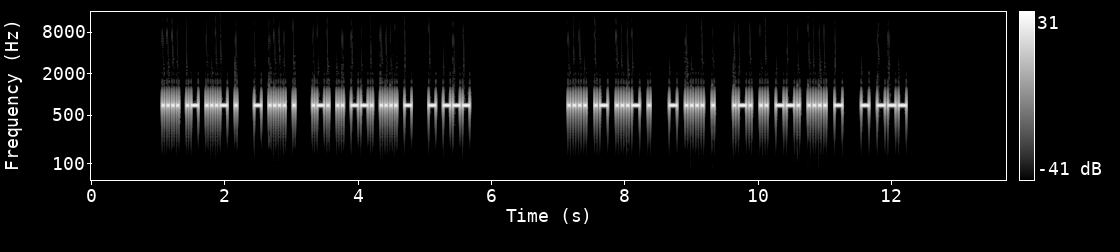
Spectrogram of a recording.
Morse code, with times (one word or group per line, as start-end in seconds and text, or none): 1.1-2.2 HAVE
2.4-3.1 THE
3.3-4.8 RIGHT
5.1-5.7 TO
7.2-8.4 HAVE
8.7-9.4 THE
9.6-11.3 RIGHT
11.6-12.2 TO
